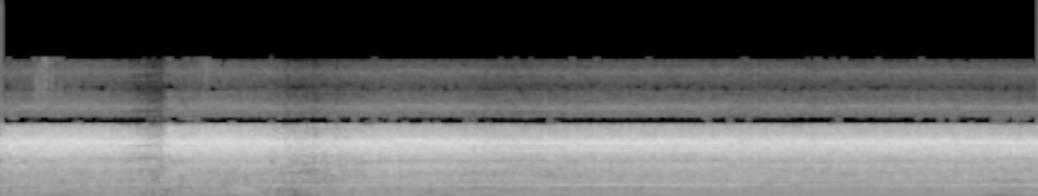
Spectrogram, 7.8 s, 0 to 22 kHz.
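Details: Motorized bicycle with turbo, version 4, after jetting fix: small two-stroke holds a high, thin steady buzzing whine at high revs, like a dental drill, no stumbling or bogging; normal running.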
